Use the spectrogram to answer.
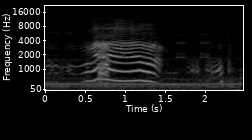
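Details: A single loud, strong cry from a newborn just after birth, with steady hum and faint beeps afterward; a vigorous, normal cry.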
